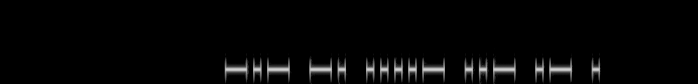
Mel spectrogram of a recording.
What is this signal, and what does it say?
Morse code, heard as a keyed tone, about 17 wpm, 700 Hz. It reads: KN4UAE
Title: USA Call Signs - 6 Characters - Repeated 3x - 17wpm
